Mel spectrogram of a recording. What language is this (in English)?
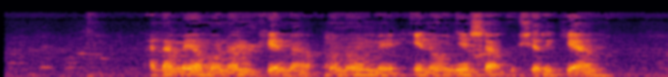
Swahili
